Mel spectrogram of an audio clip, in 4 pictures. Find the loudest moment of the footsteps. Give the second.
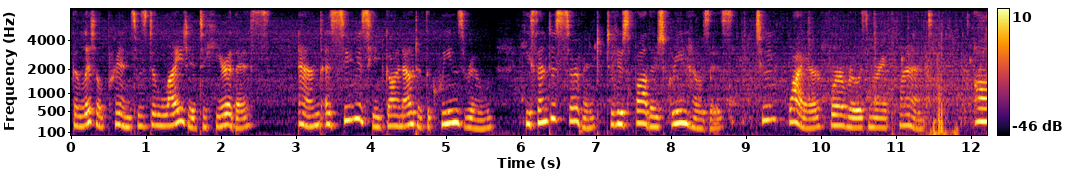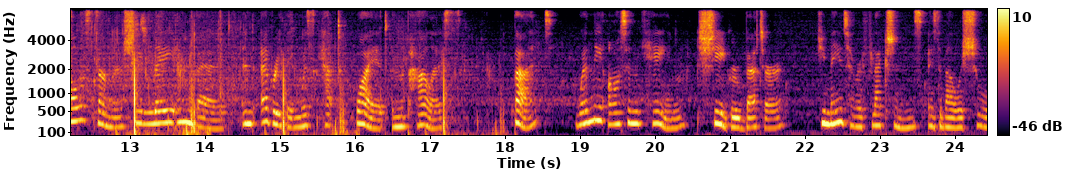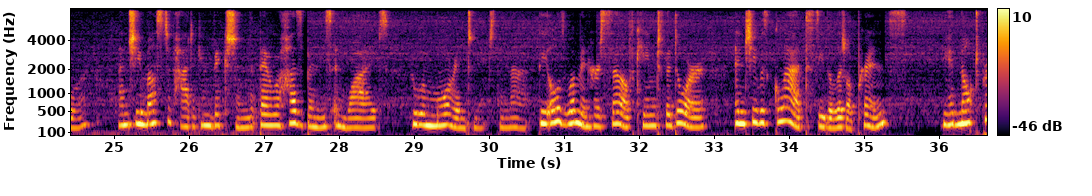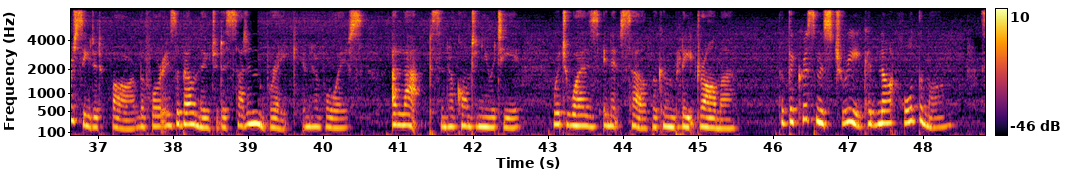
13 s.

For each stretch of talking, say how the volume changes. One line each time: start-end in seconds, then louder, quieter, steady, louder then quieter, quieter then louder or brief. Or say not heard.
0.0-48.7 steady.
